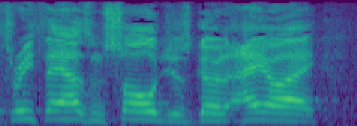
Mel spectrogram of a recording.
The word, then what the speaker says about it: Ai: A little while later, after the armies rested and refreshed, the next town that they decide to conquer is a little place called Ai. And that's how it's spelled, A-I. Ai.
